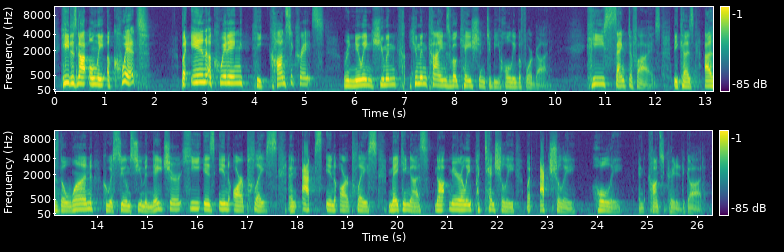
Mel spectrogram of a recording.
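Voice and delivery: slow, read-aloud pace.

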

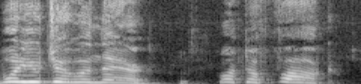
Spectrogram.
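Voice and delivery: very high, shrill, crazed, freaked-out yelling. Retelling a scene where a character yells at a mannequin: imitating a character yelling. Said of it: "he's just yelling at Fred the mannequin".

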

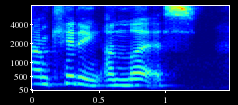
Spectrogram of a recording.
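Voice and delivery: ordinary delivery

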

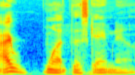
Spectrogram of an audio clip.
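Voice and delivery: plain

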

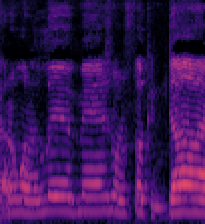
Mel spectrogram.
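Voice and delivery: put-on words breaking through high sobs. Retelling a story, the speaker acts out a man crying by a payphone: imitating sobbing. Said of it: "He's like crying by the payphone".

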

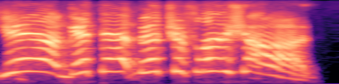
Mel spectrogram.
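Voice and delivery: casual, hollered, yelling voice. Describing a doctor answering a nurse across the room, retelling his yell. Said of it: "And he yells".

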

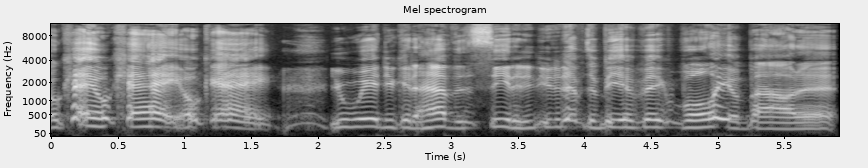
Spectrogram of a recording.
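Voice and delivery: sniffling, high, loud, tearful sob-talk. Game narrator voicing a punched man giving up his seat, crying and sniffling. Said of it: "He's crying, and he kind of sniffs".

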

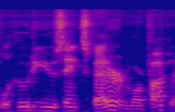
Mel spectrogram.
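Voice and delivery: ordinary talk

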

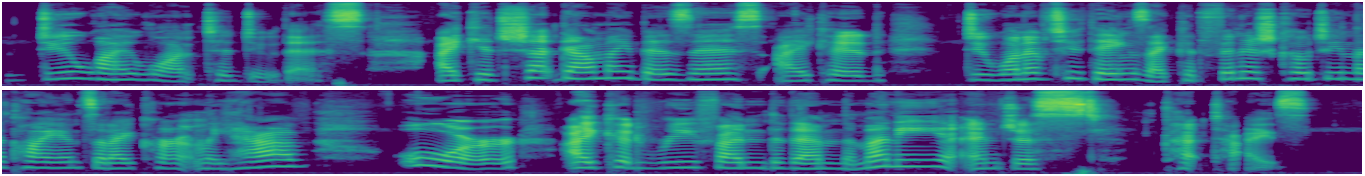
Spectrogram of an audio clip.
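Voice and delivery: ordinary talk, nothing marked

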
